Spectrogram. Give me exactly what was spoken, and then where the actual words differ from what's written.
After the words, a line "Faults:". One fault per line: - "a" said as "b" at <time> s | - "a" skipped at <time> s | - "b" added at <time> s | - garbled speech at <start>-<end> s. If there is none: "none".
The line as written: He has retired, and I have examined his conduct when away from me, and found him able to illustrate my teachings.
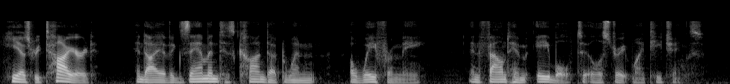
He has retired, and I have examined his conduct when away from me, and found him able to illustrate my teachings.
Faults:
none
